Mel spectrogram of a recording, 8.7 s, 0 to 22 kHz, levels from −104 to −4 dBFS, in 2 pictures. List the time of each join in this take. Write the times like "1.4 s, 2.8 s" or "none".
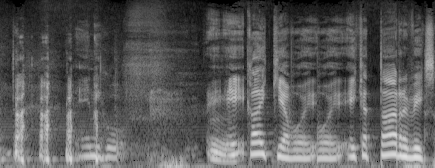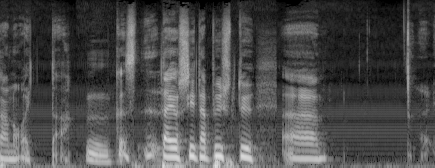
2.4 s, 3.2 s, 4.2 s, 5.1 s, 6.0 s, 7.1 s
